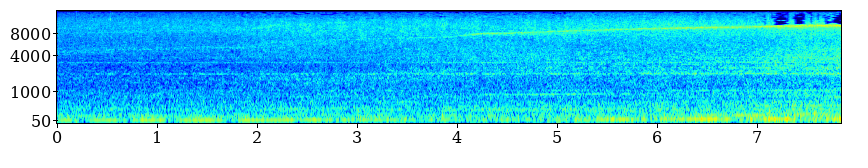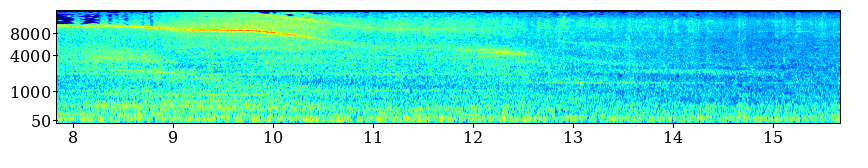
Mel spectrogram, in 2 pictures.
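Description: Hitachi Class 802 bi-mode train pulling out and accelerating past. A low rumble runs under a high whine that rises in pitch as it gathers speed, peaks in loudness around eight to ten seconds in, then drops in pitch as the train moves away.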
